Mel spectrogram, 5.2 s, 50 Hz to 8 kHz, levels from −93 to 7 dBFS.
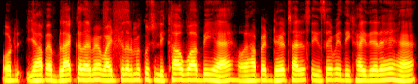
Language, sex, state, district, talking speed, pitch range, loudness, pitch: Hindi, male, Jharkhand, Garhwa, 285 wpm, 145-155 Hz, -12 LUFS, 150 Hz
